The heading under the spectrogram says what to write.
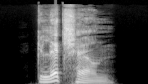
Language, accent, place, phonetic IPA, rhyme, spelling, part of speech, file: German, Germany, Berlin, [ˈɡlɛt͡ʃɐn], -ɛt͡ʃɐn, Gletschern, noun, De-Gletschern.ogg
- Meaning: dative plural of Gletscher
